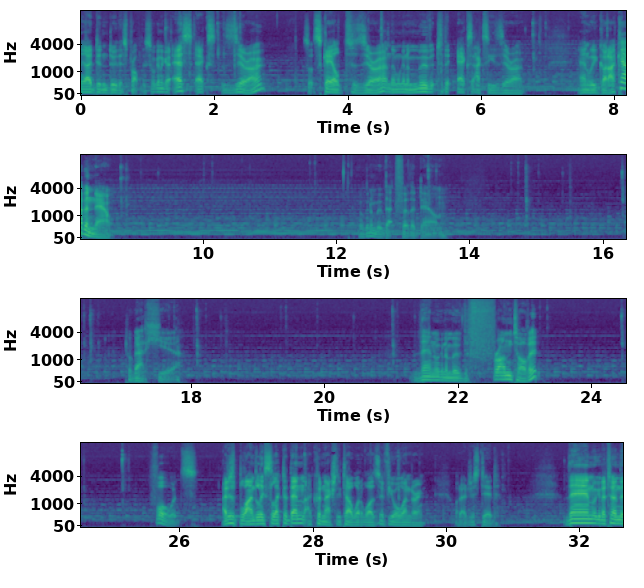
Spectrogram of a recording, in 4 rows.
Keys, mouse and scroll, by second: 6.1 middle click, 6.7 Tab, 7.0 scroll down 3, 7.3-8.3 middle drag, 8.3-8.7 scroll up 3, 8.7 Tab, 9.0-10.1 middle drag, 10.1 click, 11.6-13.3 drag, 13.3 KP_3, 14.6 click, 15.0-16.3 shift+middle drag, 16.3 g, 17.8 scroll down 2, 18.1-19.3 shift+middle drag, 19.3 click, 19.6 scroll down 3, 19.8 middle click, 20.1 right click, 20.7-21.0 scroll up 2, 21.0-22.5 shift+right drag, 21.0 shift+middle click, 22.5-27.2 drag, 27.2-28.0 scroll up 2, 28.0 shift+right click, 28.0 shift+middle click, 28.8 click, 29.0-29.3 scroll down 2, 29.3-30.5 shift+middle drag, 30.5 shift+click, 30.9-32.6 middle drag.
